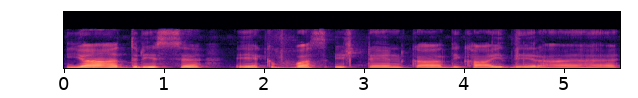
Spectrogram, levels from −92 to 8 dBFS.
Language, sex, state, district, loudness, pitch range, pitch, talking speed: Hindi, male, Jharkhand, Palamu, -20 LUFS, 110-140 Hz, 120 Hz, 110 wpm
